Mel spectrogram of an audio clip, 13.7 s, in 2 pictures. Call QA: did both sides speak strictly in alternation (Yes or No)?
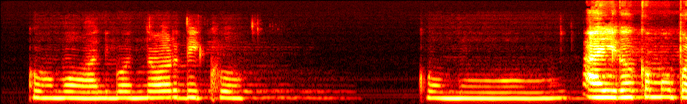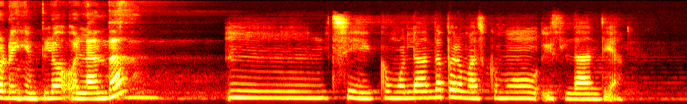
Yes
